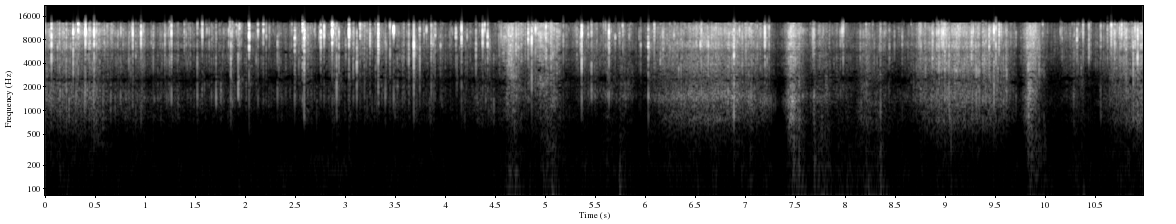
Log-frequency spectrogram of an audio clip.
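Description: A large, soft rainbow lump of foam bead slime (floam), packed with small polystyrene foam beads, is held, squeezed, pulled apart and kneaded with bare fingers. The result is a dense, continuous stream of bright, crisp crackling and crunching clicks, mostly in the high range with almost no low end. Several louder crunchy bursts stand out around the middle and near the end.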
